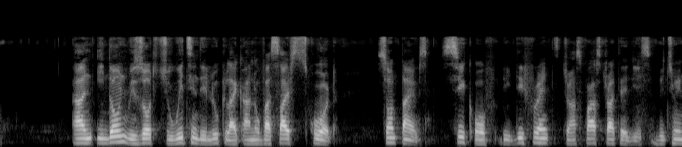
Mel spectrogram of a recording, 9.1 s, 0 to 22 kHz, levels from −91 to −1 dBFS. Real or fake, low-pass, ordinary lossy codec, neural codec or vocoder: fake; none; none; codec, 16 kHz, 2 kbps, X-Codec, WavLM features, trained on Multilingual LibriSpeech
